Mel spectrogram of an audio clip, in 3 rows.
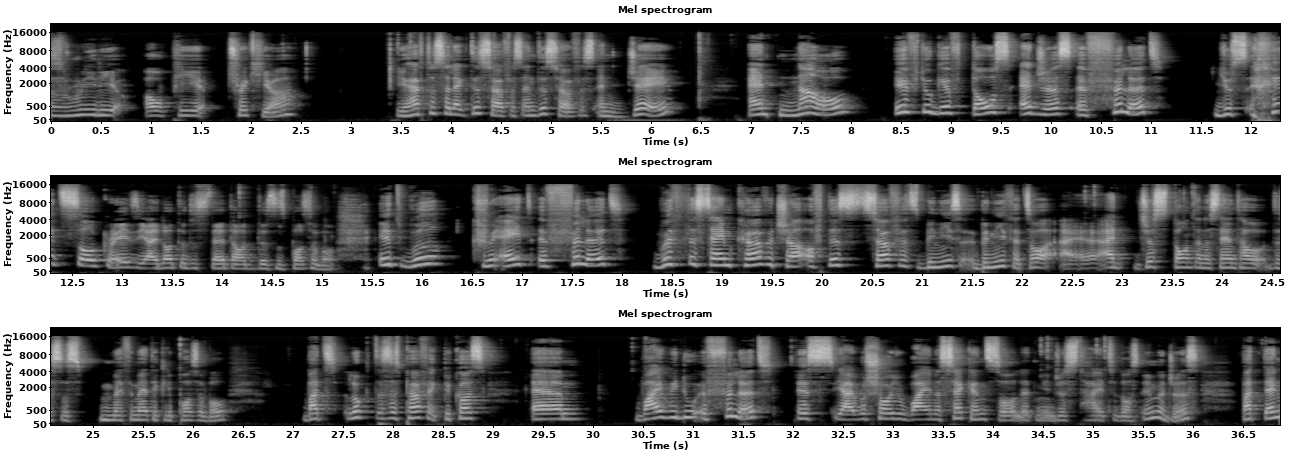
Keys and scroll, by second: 2.3 Tab, 6.4 j, 8.2 2, 21.5 ctrl+z, 23.3 2, 36.6 2.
